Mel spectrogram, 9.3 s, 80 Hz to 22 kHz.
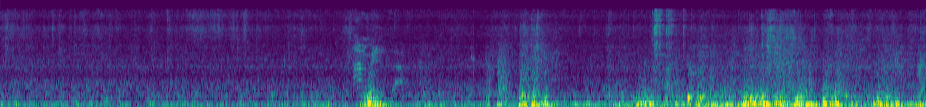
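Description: Interior running noise of a Class 707 Desiro City electric multiple unit at speed: a steady low rumble that turns louder and rougher about a third of the way in, with one sharp knock at that point.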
